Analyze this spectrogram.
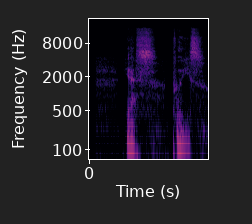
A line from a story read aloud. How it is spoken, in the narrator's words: whispered the dog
